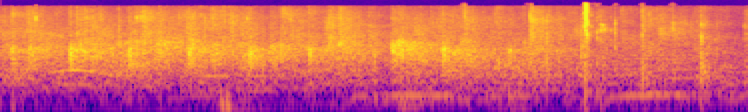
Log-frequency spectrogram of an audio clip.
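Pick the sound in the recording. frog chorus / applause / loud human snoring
applause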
